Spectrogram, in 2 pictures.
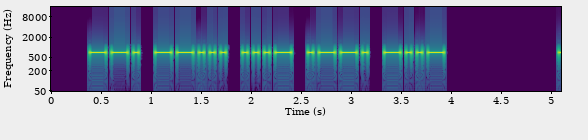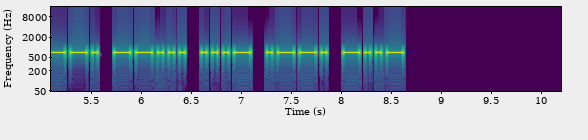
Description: Morse code, heard as a keyed tone, about 22 wpm, 700 Hz. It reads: G7VPX G7VPX
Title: DXCC-100 Call Signs - 5 Characters - Repeated 3x - 22wpm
